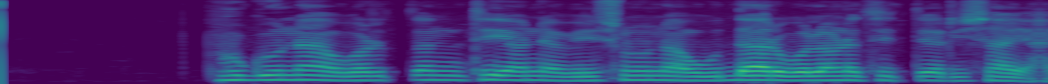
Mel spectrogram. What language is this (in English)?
Gujarati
